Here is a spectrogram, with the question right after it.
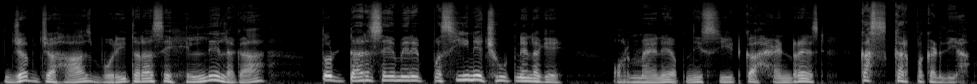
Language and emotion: Hindi, fearful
